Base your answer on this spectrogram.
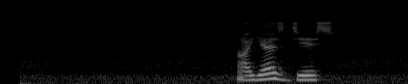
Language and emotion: Russian, neutral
